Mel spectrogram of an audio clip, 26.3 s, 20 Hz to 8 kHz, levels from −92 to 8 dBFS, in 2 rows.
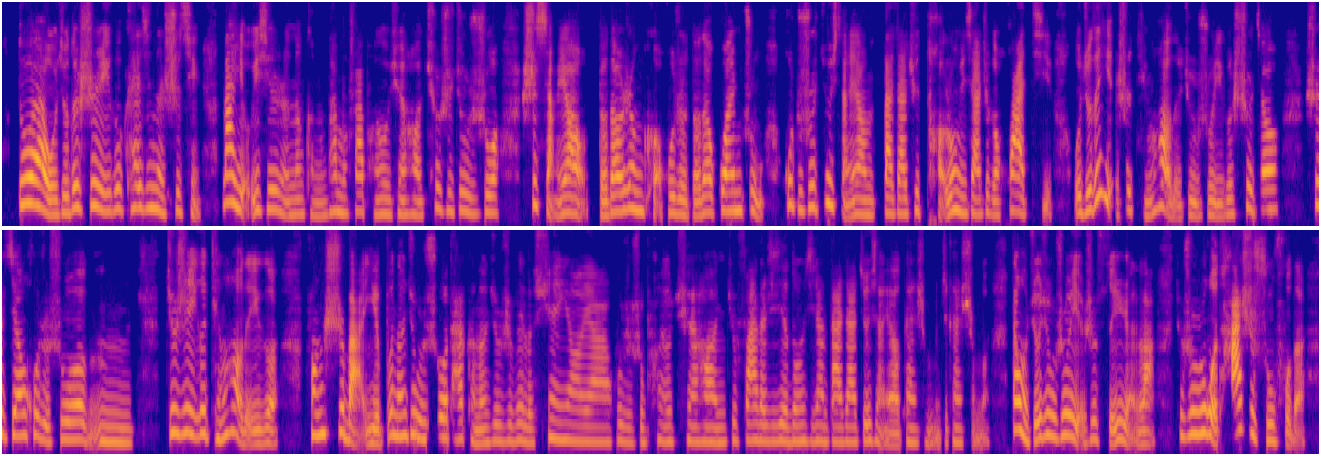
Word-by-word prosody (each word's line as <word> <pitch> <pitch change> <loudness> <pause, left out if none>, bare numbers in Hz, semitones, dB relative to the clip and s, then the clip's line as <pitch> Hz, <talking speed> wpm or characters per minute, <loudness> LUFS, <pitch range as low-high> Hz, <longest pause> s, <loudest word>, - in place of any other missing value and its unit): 对， 330 -1 +10
我 190 - +5
觉 215 +1 -1
得 285 - +4
是 290 +1 +1
一 235 - -1
个 265 +2 -1
开 280 +1 -2
心 275 0 +1
的 240 - +1
事 235 +4 -5
情。 215 - -9 0.2
那 355 +1 +7
有 260 - 0
一 - - -1
些 260 +2 -1
人 185 -6 -4
呢， 195 0 -4
可 200 -2 -12
能 175 +1 -8
他 230 +3 -4
们 215 -2 -3
发 230 +2 -1
朋 195 -3 -7
友 200 - -3
圈 190 0 -5
哈， 190 -2 -3
确 275 +10 -7
实 245 -2 -6
就 235 0 -4
是 200 - -7
说 220 +1 -1 0.2
是 320 - -2
想 240 - -1
要 210 +1 +3
得 180 - 0
到 225 +3 +5
认 260 -1 +2
可， 230 - -4
或 215 -1 -3
者 195 -2 0
得 180 0 -2
到 220 0 +2
关 240 +2 +3
注， 240 +1 -5 0.2
或 325 - 0
者 255 - -6
说 285 +2 0
就 330 +5 +1
想 300 - -3
让 190 -1 -1
大 210 -2 +3
家 200 -1 0
去 240 - -5
讨 - - -4
论 245 +3 +3
一 215 - -2
下 205 -2 0
这 225 - -8
个 185 - 0
话 235 +5 +3
题， 195 - -12 0.2
我 215 - -1
觉 240 +4 +1
得 - - +3
也 400 - -1
是 250 -2 -6
挺 180 -2 -8
好 295 - +3
的， 155 - -8
就 180 -2 -4
是 175 - -15
说 190 -1 -3
一 165 - -3
个 195 +3 -5
社 265 +6 -5
交 255 +3 +4 0.2
社 310 - -3
交 280 +1 +3
或 285 0 -2
者 215 -5 -2
说， 230 +1 +1
嗯， 195 -2 -2 0.3
就 320 0 +2
是 315 +1 +2
一 285 - -1
个 310 +1 +3
挺 245 +2 -1
好 325 - +2
的 - - -3
一 175 - -1
个 190 - 0 0.3
方 290 +1 +4
式 325 +1 -1
吧。 - - +6
也 180 0 +1
不 290 - -3
能 275 0 +3
就 290 -2 +1
是 240 - +1
说 255 -1 +1
他 235 -1 -4
可 225 - -10
能 180 +1 -2
就 210 +1 -6
是 210 - -7
为 220 +2 -4
了 190 -3 -3
炫 240 +3 -4
耀 210 -2 -3
呀， 200 -1 -3
或 215 +2 -8
者 190 - -8
说 190 +1 -9
朋 210 +3 -11
友 200 - -5
圈 200 0 -7
哈， 200 -1 0
你 195 +1 -5
去 220 - -8
发 220 +1 -1
的 210 - -1
这 205 - -7
些 215 - 0
东 210 +1 -3
西， 205 - -10
让 205 -2 -4
大 200 0 0
家 195 0 -2
就 215 +2 -3
想 215 - -7
要 155 - 0
干 195 +2 -5
什 180 -2 -13
么 180 - -11
就 180 - -13
干 190 +1 -6
什 190 - -6
么。 245 +1 -12 0.2
但 365 - +7
我 305 - +5
觉 215 - -2
得 - - +3
就 280 -1 +2
是 - - -6
说 280 0 +4
也 - - +1
是 235 - -5
随 180 -4 -2
人 210 - -2
啦， 175 +1 0 0.2
就 275 - -5
是 275 - -4
说 300 - +6
如 320 - +6
果 300 - +8
他 - - +8
是 315 -5 -2
舒 215 -3 -1
服 195 - -5
的， 375 +2 -3
220 Hz, 365 characters per minute, -21 LUFS, 195-260 Hz, 0.3 s, 对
